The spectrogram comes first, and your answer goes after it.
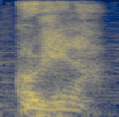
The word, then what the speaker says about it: Gojira: I love how they pronounce it. We're like, I just picture the scared Japanese fisherman going, Gojira.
